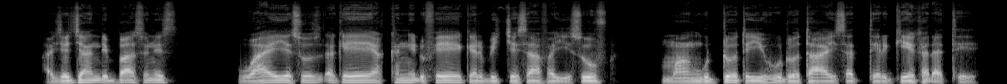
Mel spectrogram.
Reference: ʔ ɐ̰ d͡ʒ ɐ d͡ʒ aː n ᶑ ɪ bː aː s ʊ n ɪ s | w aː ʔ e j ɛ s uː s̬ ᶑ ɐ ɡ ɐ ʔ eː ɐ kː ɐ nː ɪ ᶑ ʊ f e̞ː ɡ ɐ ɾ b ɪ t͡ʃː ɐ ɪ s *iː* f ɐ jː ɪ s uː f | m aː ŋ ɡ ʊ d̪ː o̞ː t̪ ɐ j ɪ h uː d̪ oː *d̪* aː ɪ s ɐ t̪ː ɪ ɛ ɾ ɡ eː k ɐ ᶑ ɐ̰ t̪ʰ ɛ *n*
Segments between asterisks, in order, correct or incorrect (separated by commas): incorrect, incorrect, incorrect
